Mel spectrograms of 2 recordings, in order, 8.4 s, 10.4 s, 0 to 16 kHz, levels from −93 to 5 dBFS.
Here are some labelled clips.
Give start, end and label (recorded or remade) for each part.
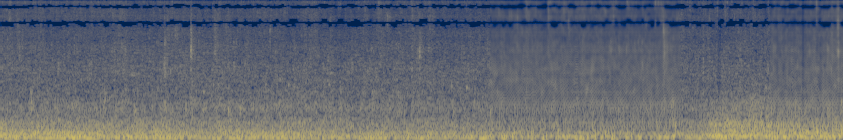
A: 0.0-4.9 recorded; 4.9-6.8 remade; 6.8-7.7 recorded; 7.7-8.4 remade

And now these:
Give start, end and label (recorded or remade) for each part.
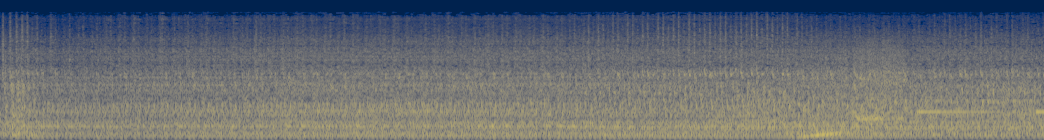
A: 0.0-3.0 recorded; 3.0-5.7 remade; 5.7-10.4 recorded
